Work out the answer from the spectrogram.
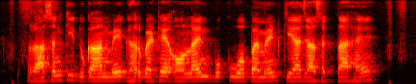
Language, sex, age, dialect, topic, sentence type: Hindi, male, 18-24, Garhwali, banking, question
